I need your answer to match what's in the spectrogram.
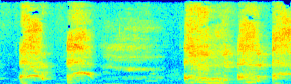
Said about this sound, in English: He is coughing up nettle leaves now.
